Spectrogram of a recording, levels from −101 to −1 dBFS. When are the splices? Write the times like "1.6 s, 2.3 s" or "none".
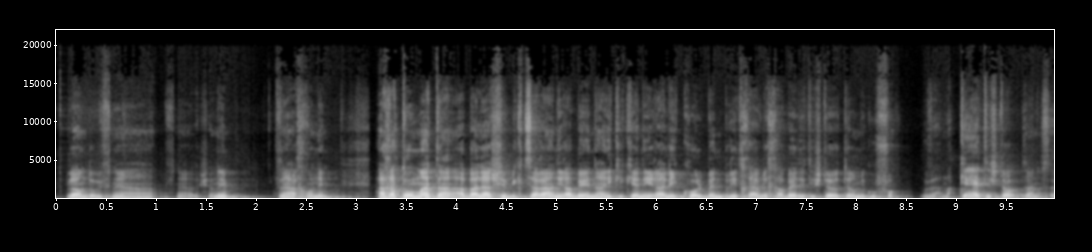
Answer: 3.1 s, 8.6 s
